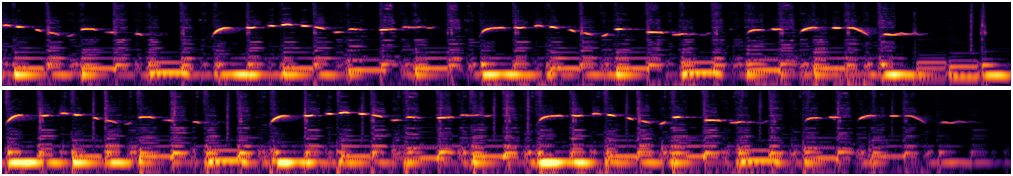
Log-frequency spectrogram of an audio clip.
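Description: Upbeat outro music: a whistled melody over a bass line and light clicking percussion. The tune breaks off briefly about halfway through, then repeats.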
